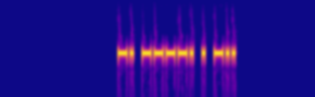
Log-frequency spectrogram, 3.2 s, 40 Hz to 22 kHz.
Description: Morse code, heard as a keyed tone, about 40 wpm, 700 Hz. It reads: N9ED
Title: USA Call Signs - 4 Characters - 3x Character Spacing - 40wpm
